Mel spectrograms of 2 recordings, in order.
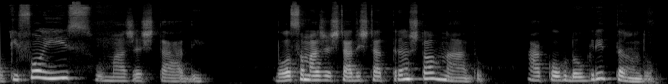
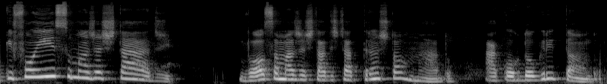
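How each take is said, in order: First: The lines are said in a calm, tranquil way. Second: The lines are said in a nervous, agitated way. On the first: The character enters the scene calmly. "se ele entra calmamente, ele vai perguntar" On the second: The character enters the scene in a state of nerves. "se tá nervoso, a pergunta é"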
